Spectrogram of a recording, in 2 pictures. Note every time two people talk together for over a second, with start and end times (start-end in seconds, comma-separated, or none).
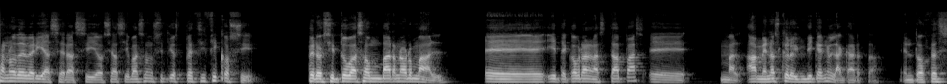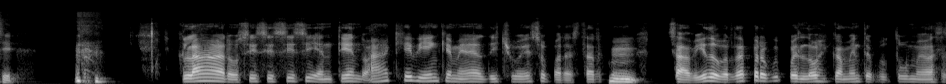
none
